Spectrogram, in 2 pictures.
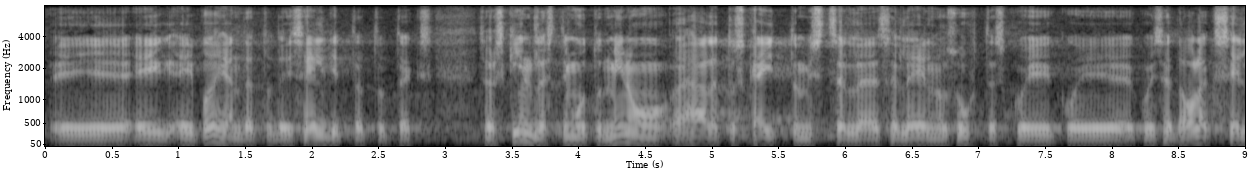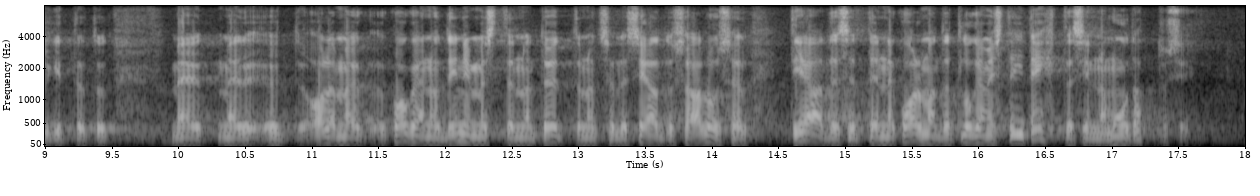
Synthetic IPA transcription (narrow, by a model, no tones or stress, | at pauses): ejeje̞jpɤɦje̞nd̪̥ɑt̪ːˑud̪e̞jse̞lʲɡit̪ːˑɑt̪ːˑud̪̥e̞ks | seolekskind̪lɑsʲt̪imuːt̪ːˑud̪̥minuhæːlet̪ːˑuskæjt̪ːˑumist̪se̞lːese̞lːee̞ːlnewsuht̪e̞skujkujkujse̞d̪̥ɑo̞le̞ksːe̞lʲɡit̪ːˑɑt̪ːˑud̪̥ | me̞me̞o̞̰le̞meko̞ɡ̥e̞nud̪inime̞st̪e̞nɑt̪ø̞ːt̪ːˑɑnud̪̥se̞lːe̞seɑd̪use̞ɑluse̞l | t̪eɑd̪̥e̞se̞t̪ːe̞nːe̞ko̞lmɑnd̪̥ɑt̪ːˑluɡ̥e̞mist̪e̞jt̪e̞ht̪ɑsinːɑmuːd̪̥ɑt̪ːˑusi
